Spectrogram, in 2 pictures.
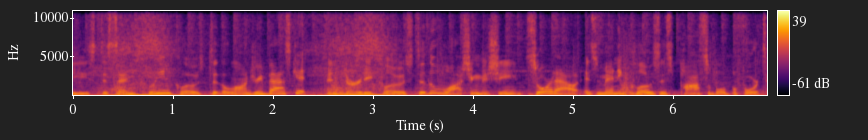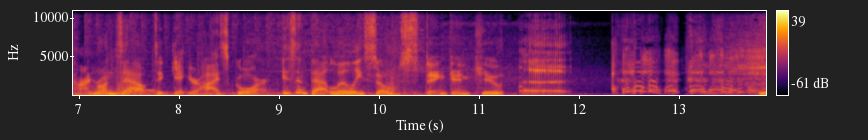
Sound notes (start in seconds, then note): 11.4 burp; 12.3 laughter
